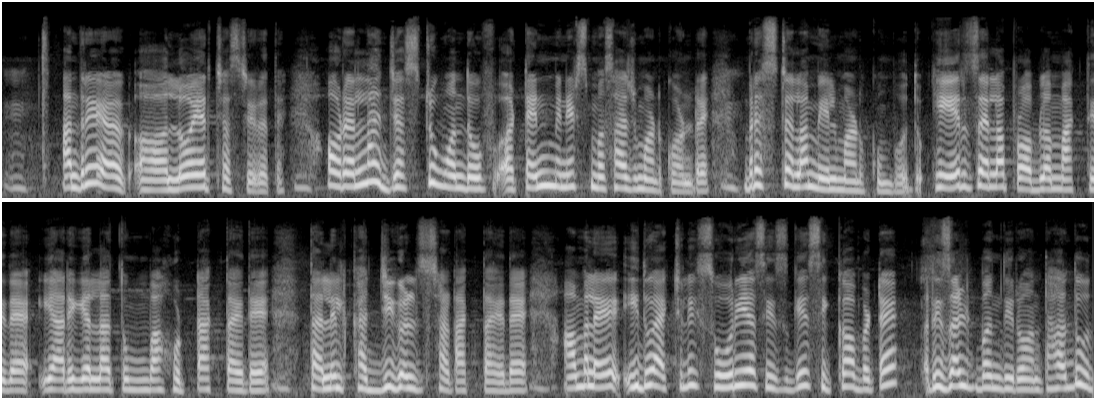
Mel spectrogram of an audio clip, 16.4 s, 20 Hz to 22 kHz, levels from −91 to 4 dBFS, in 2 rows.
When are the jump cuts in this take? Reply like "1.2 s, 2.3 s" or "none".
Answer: 7.0 s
